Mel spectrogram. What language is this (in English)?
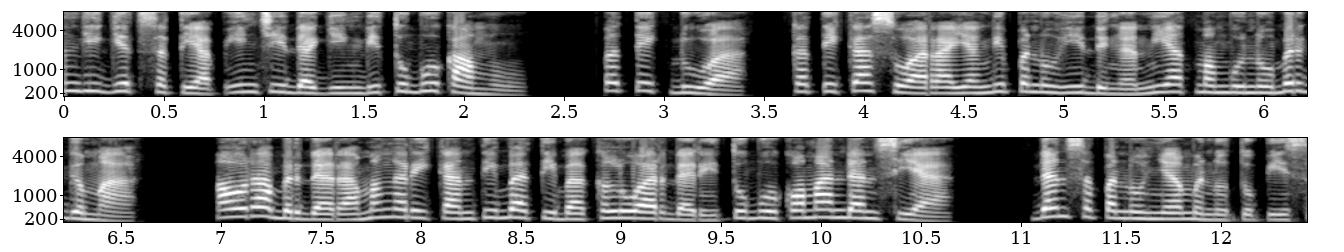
Indonesian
